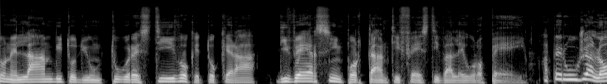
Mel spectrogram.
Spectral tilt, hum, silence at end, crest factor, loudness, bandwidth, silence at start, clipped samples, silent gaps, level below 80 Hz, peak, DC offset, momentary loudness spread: -6.5 dB/octave; none; 0 s; 16 dB; -19 LUFS; 16 kHz; 0 s; under 0.1%; none; -44 dBFS; 0 dBFS; under 0.1%; 8 LU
